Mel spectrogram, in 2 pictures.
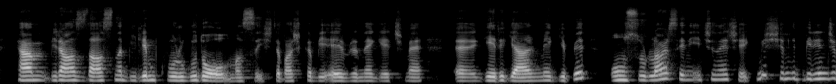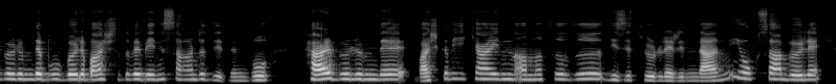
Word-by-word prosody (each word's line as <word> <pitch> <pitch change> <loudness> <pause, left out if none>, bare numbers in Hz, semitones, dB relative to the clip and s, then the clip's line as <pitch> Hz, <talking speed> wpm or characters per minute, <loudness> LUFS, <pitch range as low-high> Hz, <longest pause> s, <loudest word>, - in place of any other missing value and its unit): hem 200 -1 +4
biraz 195 -1 +2
da 190 - +4
aslında 185 +2 -2
bilim 195 +2 0
kurgu 190 0 -2
da 190 - +5
olması, 160 -1 +1
işte, - - -9
başka 165 +2 -6
bir 170 - -5
evrene 165 0 -1
geçme, 165 0 -8 0.3
eee, 165 -1 -3
geri 180 +3 -1
gelme 170 +2 +2
gibi 250 - -3 0.2
unsurlar 205 +4 0
seni 225 -5 -7
içine 225 +2 -7
çekmiş. 230 -1 -9
Şimdi 265 0 -9
1'inci 260 +1 -3
bölümde 245 0 +4
"Bu, 235 -1 -6
böyle, 235 0 +6
başladı 230 +1 -1
ve 240 0 +5
beni 230 +1 0
sardı." 230 -1 -5
dedin. 175 -1 -9
Bu 200 0 0 0.3
her 245 +1 +8
bölümde 230 -2 0
başka 185 +10 -1
bir 260 - -8
hikâyenin 250 -1 0
anlatıldığı 240 +1 -2
dizi 205 -2 -7
türlerinden 180 0 0
mi 300 - -10
yoksa, 260 -3 +1
böyle, 220 0 +1
215 Hz, 155 wpm, -23 LUFS, 180-240 Hz, 0.3 s, her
